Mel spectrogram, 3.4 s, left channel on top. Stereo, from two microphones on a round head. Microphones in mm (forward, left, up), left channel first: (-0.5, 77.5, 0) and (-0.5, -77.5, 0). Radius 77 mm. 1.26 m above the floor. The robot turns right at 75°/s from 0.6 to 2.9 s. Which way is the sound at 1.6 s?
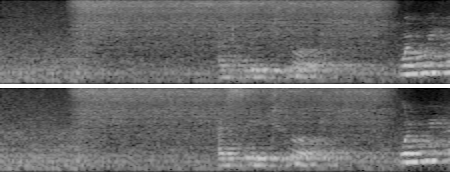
70° right.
